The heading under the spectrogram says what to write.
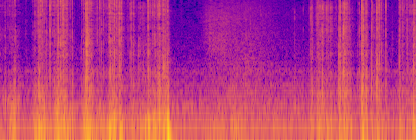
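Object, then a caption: Foam kitchen sponge with abrasive scouring pad. A double-edged razor blade scratches across the green abrasive side and the yellow foam of a kitchen sponge with scouring pad, making rough, papery scraping strokes weighted toward low frequencies. The scratching comes in bursts, peaks in a sharp scrape around the middle, goes quieter for about a second, then picks up again in short strokes.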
